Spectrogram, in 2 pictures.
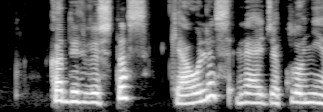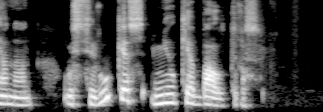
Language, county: Lithuanian, Šiauliai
